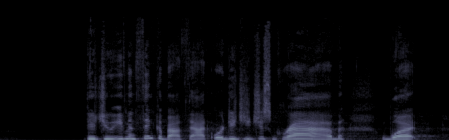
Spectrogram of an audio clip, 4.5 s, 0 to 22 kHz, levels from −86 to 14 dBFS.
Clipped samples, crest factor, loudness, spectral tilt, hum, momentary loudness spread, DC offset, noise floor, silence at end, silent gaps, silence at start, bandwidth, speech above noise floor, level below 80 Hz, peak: under 0.1%; 18 dB; -40 LUFS; -4 dB/octave; none; 10 LU; under 0.1%; -84 dBFS; 0.3 s; none; 0.9 s; 19.5 kHz; 44 dB; under -90 dBFS; -22 dBFS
